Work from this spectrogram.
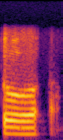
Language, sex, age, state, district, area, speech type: Bengali, male, 18-30, West Bengal, Murshidabad, urban, conversation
